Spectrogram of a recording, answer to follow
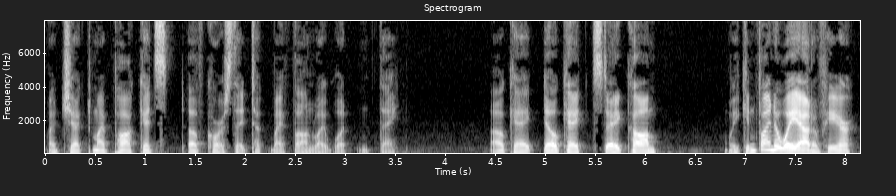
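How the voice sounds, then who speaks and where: A man voicing a frightened, earnest kidnapped young adventurer in a visual novel, speaking in a halting, pleading way. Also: fairly low pitch, sing-song, a bit bright, no room sound. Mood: startled, anxious. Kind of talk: dramatic visual novel read-aloud.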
